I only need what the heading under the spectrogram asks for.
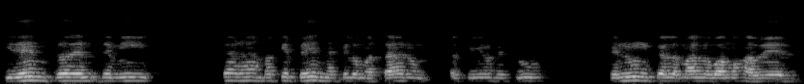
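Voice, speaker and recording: A man's voice: on the high side, completely flat delivery, warm tone, recorded from a distance, highs cut off. A man giving a fervent devotional testimony, often breaking in with praise to the Lord. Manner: fervent, slow, frequent "Señor" interjections. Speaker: church member giving testimony.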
